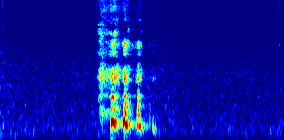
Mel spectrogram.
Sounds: Laughter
